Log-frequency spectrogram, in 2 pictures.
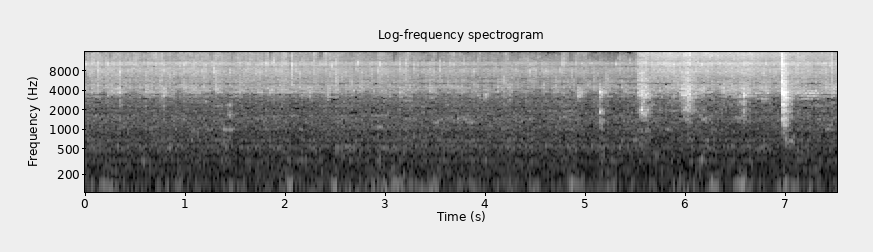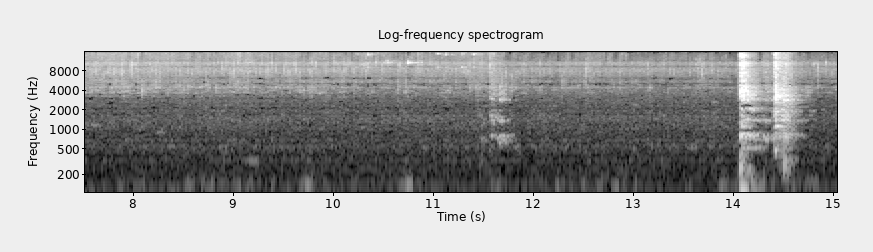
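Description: Ground onion, garlic and chilli paste frying in hot oil in a brass kadhai: a steady faint sizzle. A steel spoon clicks and scrapes against the pan now and then, with two louder knocks near the end.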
